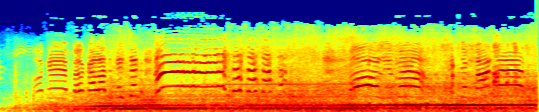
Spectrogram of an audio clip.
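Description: A motorboat's engine opens up and runs steadily as the boat gathers speed, its hum growing louder over the first couple of seconds and creeping up in pitch. Over it, people laugh and shriek excitedly, with one long held scream about two and a half seconds in.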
